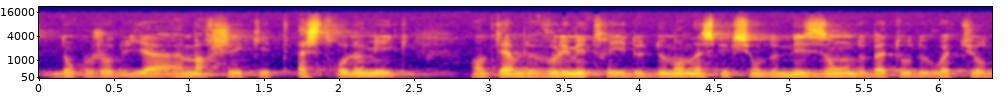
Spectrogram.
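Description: At a fairly quick pace, a man with a very deep, low pitch speaks with lively intonation. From Europe. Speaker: startup founder. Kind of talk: interview. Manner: hesitant, with filler sounds.

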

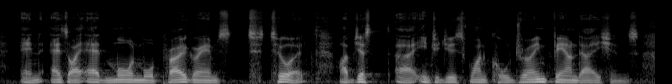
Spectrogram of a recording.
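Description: Speaking at a moderate pace with fairly even intonation, a man with a strong Australian accent comes through on a very clean recording against a silent background. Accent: broad Australian. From western Sydney, Australia. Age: 50s. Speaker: business leadership mentor. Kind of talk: podcast interview. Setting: studio.

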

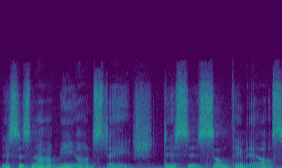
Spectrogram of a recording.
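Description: A man's unremarkable speaking voice, with fairly even intonation and a moderate pace. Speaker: pastry chef. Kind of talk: interview conversation.

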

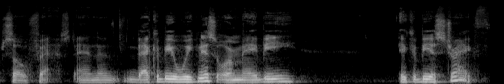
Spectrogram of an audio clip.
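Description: With a New York accent, a man talks at a fairly slow pace with ordinary pitch variation. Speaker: jazz pianist. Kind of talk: casual interview chat.

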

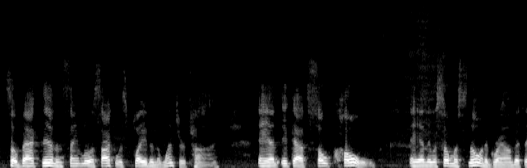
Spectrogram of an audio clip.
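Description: Fairly high-pitched man with an unremarkable speaking voice, moderate pace and ordinary pitch variation. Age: 60s. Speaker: runner and author. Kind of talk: interview conversation.

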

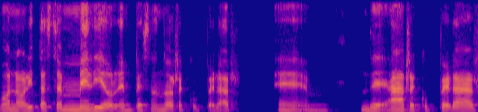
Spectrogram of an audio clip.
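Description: A woman speaks at a medium pitch in a dark, mellow tone. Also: quiet background. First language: Mixe (speaking Spanish). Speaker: linguist and writer. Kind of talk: interview. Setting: video call. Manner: halting.

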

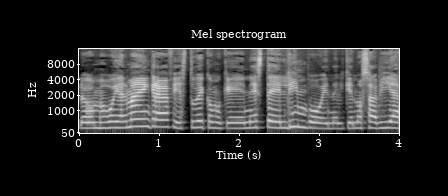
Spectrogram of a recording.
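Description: A fairly quick pace with flat, monotone intonation. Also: woman. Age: 20s. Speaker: gamer and content creator. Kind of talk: interview.

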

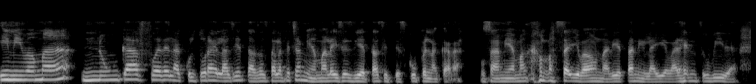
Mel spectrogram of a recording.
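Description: Talking very fast with hardly any pauses, a woman with a Mexican accent uses lively intonation at a very deep, low pitch. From Mexico. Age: 30s. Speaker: fitness instructor. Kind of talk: casual chat.

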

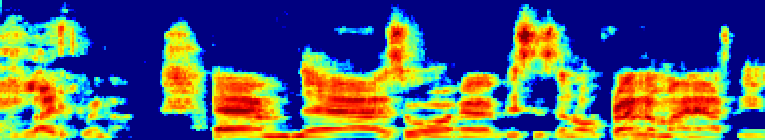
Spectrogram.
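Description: A man with a Swedish accent. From Sweden. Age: 50s. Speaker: tech company founder and physicist. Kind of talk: interview. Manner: halting, many fillers.

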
